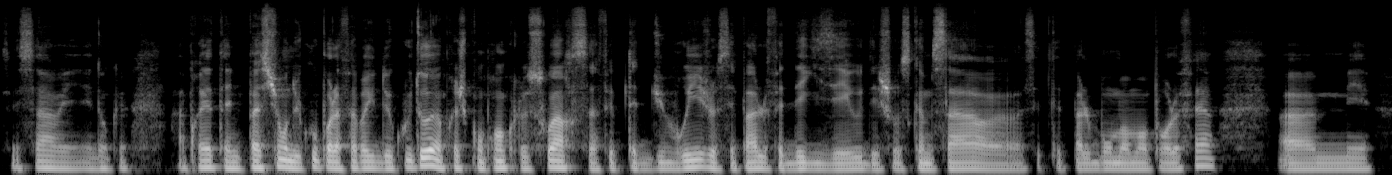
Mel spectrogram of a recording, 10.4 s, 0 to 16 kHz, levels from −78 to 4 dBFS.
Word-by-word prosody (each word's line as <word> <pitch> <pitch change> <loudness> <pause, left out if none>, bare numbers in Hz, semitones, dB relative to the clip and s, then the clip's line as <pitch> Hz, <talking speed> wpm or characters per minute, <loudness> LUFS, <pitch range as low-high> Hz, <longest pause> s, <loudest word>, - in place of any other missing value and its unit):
C'est 110 - -12
ça 100 -1 -1
oui, 90 -1 -5
et 90 - -7
donc, 90 0 -7
heu, - - -8 0.3
après 110 0 0
tu 110 - -5
as - - +2
une 95 - 0
passion 105 +5 +4
du 100 - +4
coup 115 - -1
pour 100 - +4
la 95 - +6
fabrique 100 0 +1
de 95 0 0
couteaux. 110 +7 +5
Après 100 -4 +2
je 95 - 0
comprends 100 +1 +1
que 110 - -9
le 95 - -1
soir, 105 +2 +4
ça 85 - -3
fait - - -6
peut-être 85 -3 -6
du 90 +3 -3
bruit, 105 +5 +2
je 100 - +1
sais 90 0 -6
pas, 95 0 +2
le 95 - +1
fait 90 - -4
d'aiguiser 85 -1 -1
ou 90 - 0
des 85 0 -4
choses 85 0 -1
comme 85 -2 0
ça, 90 +1 +1
heu, 80 +1 -4
c'est - - -16
peut-être - - -14
pas 85 - -2
le 85 - -2
bon 90 +1 -2
moment 90 0 0
pour 90 0 -3
le 90 - -1
faire. 130 +5 -3 0.5
Hem, 85 0 0
mais 85 0 -4
90 Hz, 300 wpm, -22 LUFS, 85-100 Hz, 0.5 s, la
